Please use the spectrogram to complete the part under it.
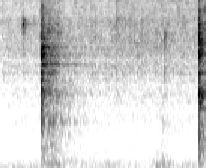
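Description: Garlic frying in cooking oil in a pan, a soft continuous sizzle broken by two sharper scraping or popping strokes, close and alone with no talking.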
